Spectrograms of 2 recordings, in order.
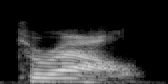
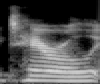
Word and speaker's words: Terrell: Says Terrell. Hi. It's It's actually Terrell. It doesn't rhyme with my first name, but don't worry, everybody gets it wrong.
